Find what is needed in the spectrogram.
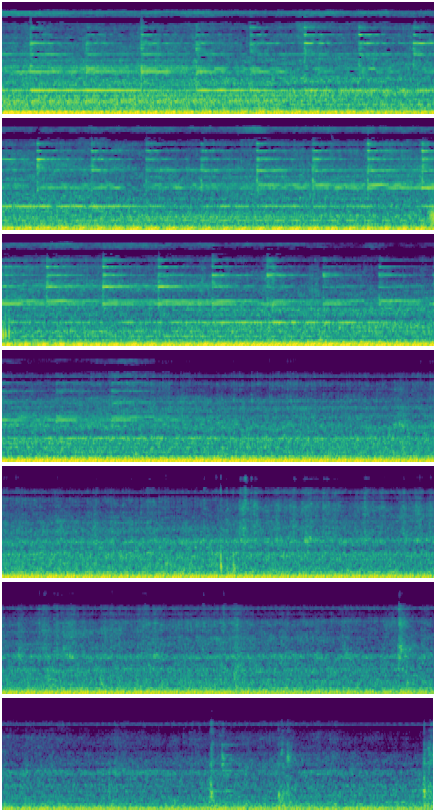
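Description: Canadian National diesel switcher locomotive running as it passes, its engine giving a steady, pulsing drone that slowly fades toward the end. For the first half, its bell rings in an even rhythm, then stops.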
